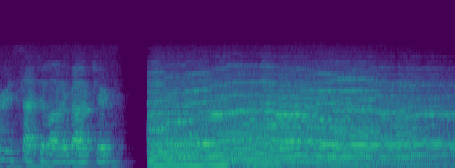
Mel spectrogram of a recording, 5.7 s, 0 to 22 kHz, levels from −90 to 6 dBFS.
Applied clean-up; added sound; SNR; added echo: none; Wind instrument, woodwind instrument; 12 dB; reverberation time 0.3 s.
